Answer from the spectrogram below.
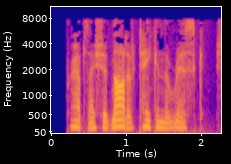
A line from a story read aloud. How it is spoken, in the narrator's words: muttered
